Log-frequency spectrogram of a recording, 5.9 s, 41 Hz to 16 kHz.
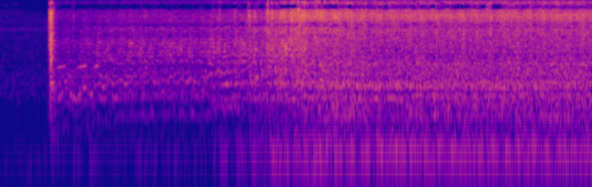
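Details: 1983 Hurst/Olds 15th Anniversary with Quadrajet carburetor, first start after sitting parked since about 2002: one sharp crank, then a low, slightly uneven, crunchy-sounding rough idle. Cause not confirmed.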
